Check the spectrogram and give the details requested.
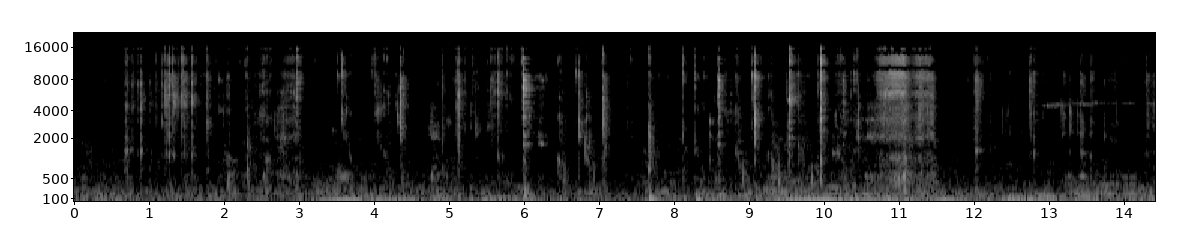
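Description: Close-up chewing and biting of fried chicken, with many sharp crunches and crackles as the piece is gnawed, and a brief hiss about eleven seconds in.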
